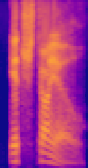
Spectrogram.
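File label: "ichthyo", American English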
